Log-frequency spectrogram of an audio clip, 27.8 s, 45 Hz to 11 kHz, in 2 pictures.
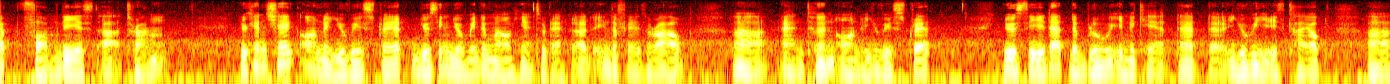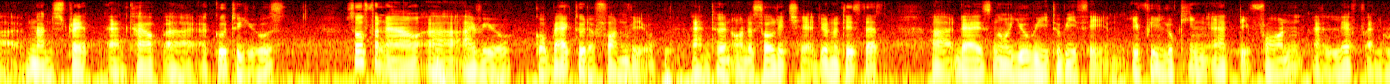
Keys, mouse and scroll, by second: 1.6-2.3 middle drag, 3.7-4.4 middle drag, 6.0 middle click, 7.1 click, 17.3 click, 19.3 KP_1, 19.9 shift+z, 22.0 middle click, 24.2 middle click.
